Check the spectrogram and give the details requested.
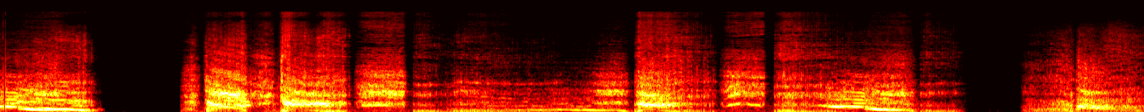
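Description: Tiger roaring and growling in a run of separate calls: several short loud roars and one longer low call, some falling in pitch, broken by brief silences.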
